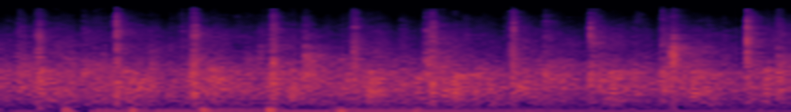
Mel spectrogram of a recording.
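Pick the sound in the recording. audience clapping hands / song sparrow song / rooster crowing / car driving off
audience clapping hands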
